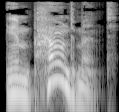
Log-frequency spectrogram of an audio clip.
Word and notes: impoundment: British English

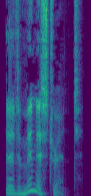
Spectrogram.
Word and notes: administrant: British English

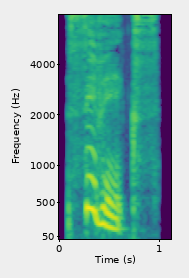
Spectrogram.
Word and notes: civics: British English

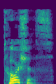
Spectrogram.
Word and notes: tortious: British English

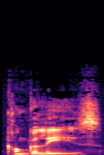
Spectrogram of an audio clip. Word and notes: congolese: British English

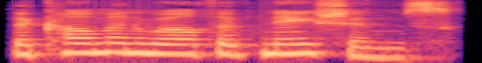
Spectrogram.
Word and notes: commonwealth of nations: American English

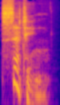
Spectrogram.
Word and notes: setting: British English

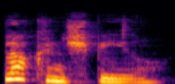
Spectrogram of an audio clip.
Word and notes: glockenspiel: British English

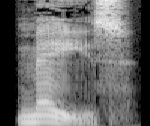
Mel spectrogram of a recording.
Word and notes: maize: American English

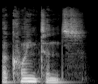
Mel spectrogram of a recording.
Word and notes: acquaintance: British English

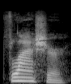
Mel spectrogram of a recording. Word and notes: flasher: American English

